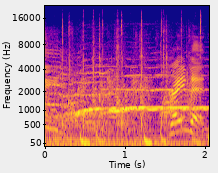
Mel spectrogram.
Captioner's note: applause and cheering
